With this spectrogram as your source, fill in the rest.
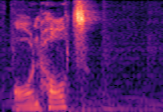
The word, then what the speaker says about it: Unhold: The pronunciation is the German Ornholt. German word for evil creature. Or like Unhold with long.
